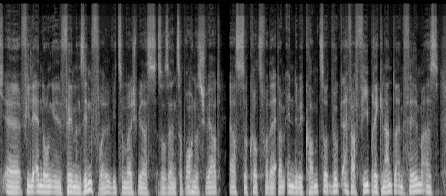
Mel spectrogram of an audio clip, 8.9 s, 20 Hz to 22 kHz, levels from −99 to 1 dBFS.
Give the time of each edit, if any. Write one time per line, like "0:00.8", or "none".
0:01.6
0:03.2
0:04.4
0:05.5
0:06.6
